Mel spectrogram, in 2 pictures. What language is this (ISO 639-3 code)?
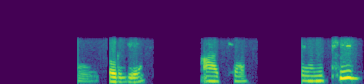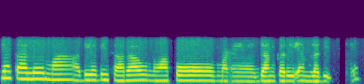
sat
